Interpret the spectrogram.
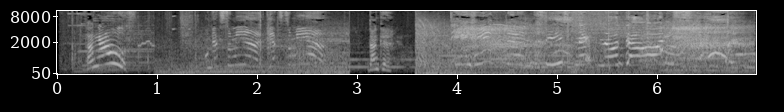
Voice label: Junge Frau; Hercules

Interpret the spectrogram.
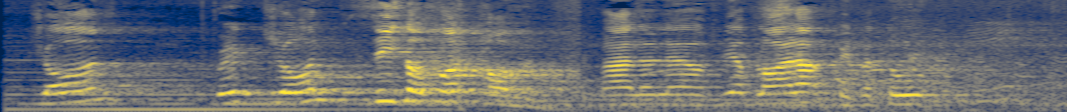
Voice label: Thai Waerter; Bridget Jones 2

